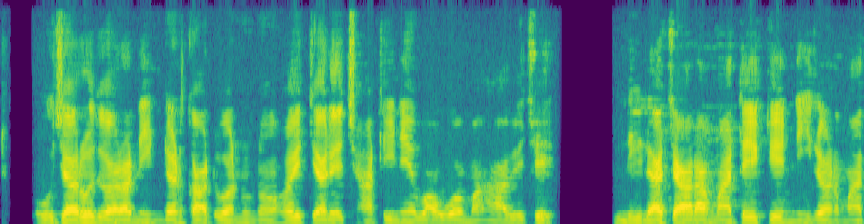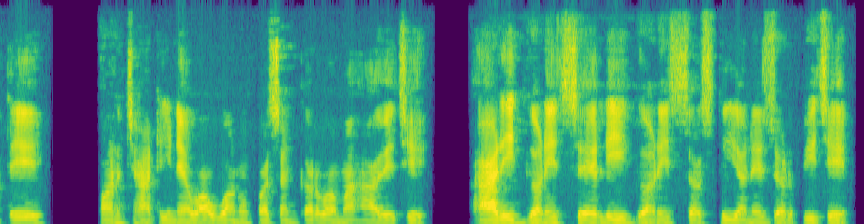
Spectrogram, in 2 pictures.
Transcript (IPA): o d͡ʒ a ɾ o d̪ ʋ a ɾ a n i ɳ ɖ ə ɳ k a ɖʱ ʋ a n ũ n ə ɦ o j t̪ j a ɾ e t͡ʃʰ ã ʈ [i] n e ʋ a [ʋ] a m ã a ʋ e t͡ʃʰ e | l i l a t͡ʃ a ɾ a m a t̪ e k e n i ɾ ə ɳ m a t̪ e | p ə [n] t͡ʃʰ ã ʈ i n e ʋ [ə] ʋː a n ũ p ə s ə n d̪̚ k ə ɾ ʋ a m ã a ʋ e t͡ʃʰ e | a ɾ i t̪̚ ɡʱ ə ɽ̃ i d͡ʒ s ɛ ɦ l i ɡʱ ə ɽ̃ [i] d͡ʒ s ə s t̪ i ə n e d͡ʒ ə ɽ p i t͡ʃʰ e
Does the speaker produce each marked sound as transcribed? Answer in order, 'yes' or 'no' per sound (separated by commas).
yes, no, no, no, yes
